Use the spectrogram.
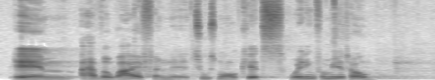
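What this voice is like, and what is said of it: Danish-accented English. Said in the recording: “I'm from Denmark, so that's the reason for the weird accent.”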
